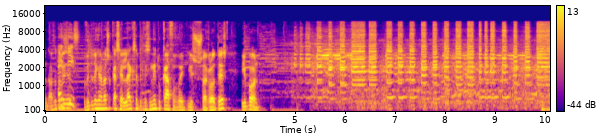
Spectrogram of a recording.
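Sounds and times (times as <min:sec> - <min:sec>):
speech: 0:00.0 - 0:05.1
horns of two tractors honking at a farmers' rally: 0:00.3 - 0:01.3, 0:04.0 - 0:10.1.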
